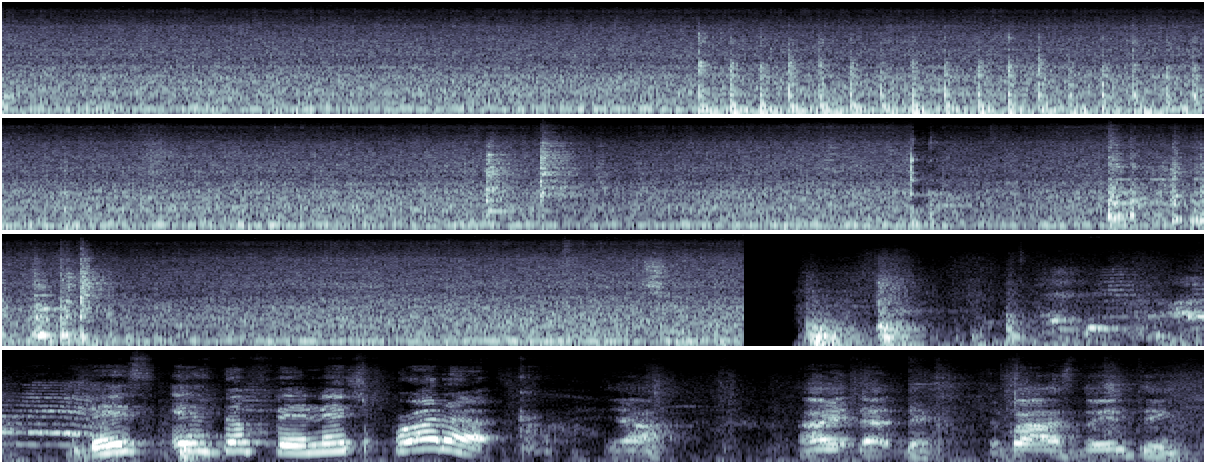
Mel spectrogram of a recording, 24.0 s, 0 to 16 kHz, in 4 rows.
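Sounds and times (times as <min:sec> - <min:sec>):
steady background hum: 0:00.0 - 0:15.7
utensils clinking on cookware: 0:11.5 - 0:12.6.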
